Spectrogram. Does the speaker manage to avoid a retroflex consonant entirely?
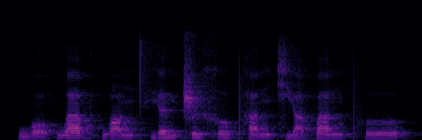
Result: no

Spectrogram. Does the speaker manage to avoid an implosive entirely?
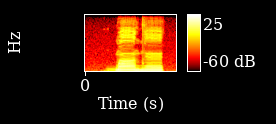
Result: yes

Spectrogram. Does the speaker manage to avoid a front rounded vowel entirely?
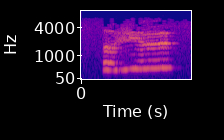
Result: no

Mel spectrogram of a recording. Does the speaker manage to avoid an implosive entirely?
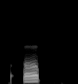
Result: yes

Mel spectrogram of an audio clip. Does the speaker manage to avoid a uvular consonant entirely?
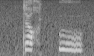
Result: no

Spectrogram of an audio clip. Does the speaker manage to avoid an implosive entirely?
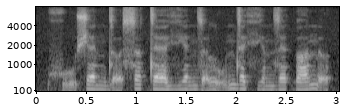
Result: no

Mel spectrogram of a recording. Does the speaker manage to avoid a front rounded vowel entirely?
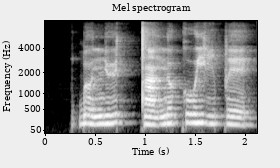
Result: no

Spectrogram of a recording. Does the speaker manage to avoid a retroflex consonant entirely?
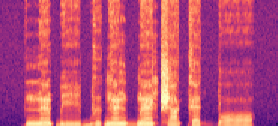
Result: yes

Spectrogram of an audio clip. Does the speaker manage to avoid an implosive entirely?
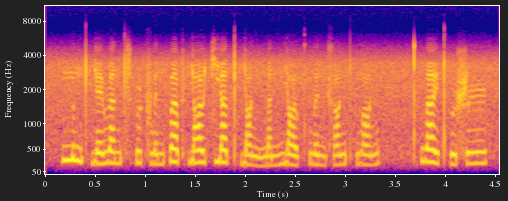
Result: yes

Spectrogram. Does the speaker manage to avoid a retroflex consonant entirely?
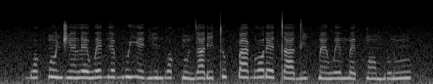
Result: yes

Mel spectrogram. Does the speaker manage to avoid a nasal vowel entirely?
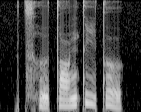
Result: yes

